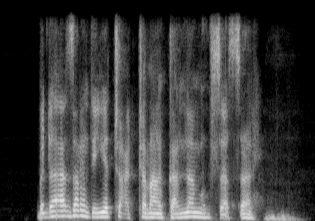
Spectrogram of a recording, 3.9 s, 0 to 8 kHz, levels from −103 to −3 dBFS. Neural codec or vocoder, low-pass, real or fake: codec, 24 kHz, 1.5 kbps, HILCodec; 7.2 kHz; fake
